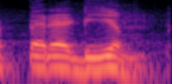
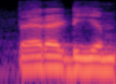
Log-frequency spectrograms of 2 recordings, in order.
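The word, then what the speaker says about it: paradigm: मैंने लिखा यहाँ पी आर ए डी आई जी एम, तो इसको हम पढ़ेंगे यहाँ पर पैराडियम, पैराडियम पढ़ा इसको, ये साइलेंट हो गई जी की साउंड।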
